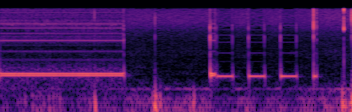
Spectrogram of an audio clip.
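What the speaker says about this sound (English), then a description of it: "We've attempted to call that number and it was disconnected" A call goes through to a disconnected phone number for an apartment complex's property owners. A long steady electronic tone plays, then a run of short, evenly spaced beeps, clear and alone with no voices.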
